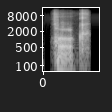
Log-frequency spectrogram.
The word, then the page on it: hook: British English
